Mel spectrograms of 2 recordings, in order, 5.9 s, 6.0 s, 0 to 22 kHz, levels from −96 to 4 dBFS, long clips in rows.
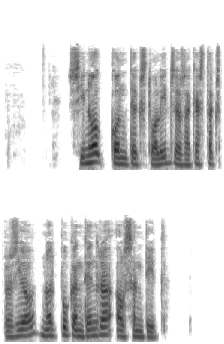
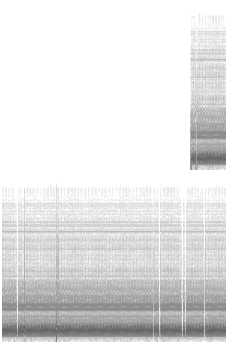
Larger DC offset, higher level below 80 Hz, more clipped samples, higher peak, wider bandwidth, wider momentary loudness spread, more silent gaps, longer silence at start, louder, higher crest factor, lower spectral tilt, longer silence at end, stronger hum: neither; first, -64 dBFS vs -76 dBFS; neither; first, -4 dBFS vs -26 dBFS; second, 8 kHz vs 16 kHz; first, 9 LU vs 1 LU; neither; second, 0.9 s vs 2.5 s; first, -23 LUFS vs -38 LUFS; first, 20 dB vs 14 dB; second, -5 dB/octave vs -7 dB/octave; first, 0.8 s vs 0 s; neither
